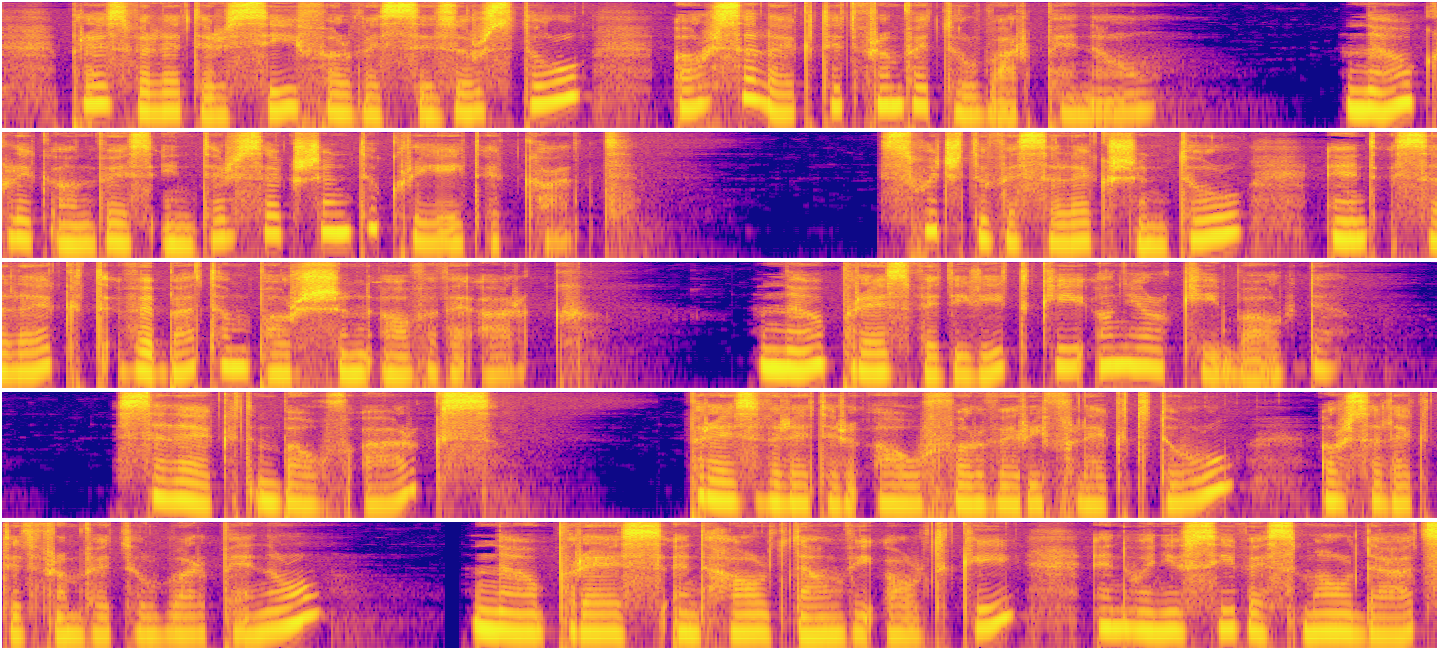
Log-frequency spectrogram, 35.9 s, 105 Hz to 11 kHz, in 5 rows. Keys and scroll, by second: 1.0 c, 12.2 v, 18.8 Delete, 25.6 o.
